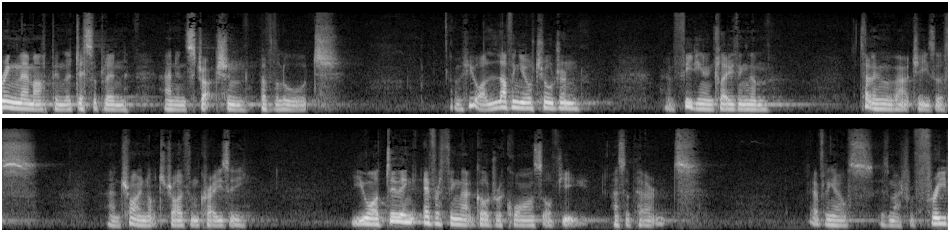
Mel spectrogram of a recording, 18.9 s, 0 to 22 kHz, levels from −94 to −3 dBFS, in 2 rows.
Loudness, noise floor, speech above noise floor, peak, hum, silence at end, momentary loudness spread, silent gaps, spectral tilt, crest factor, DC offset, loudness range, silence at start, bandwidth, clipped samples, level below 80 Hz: -27 LUFS; -61 dBFS; 35 dB; -8 dBFS; none; 0 s; 15 LU; none; -5.5 dB/octave; 20 dB; under 0.1%; 6 LU; 0 s; 15.5 kHz; under 0.1%; -72 dBFS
